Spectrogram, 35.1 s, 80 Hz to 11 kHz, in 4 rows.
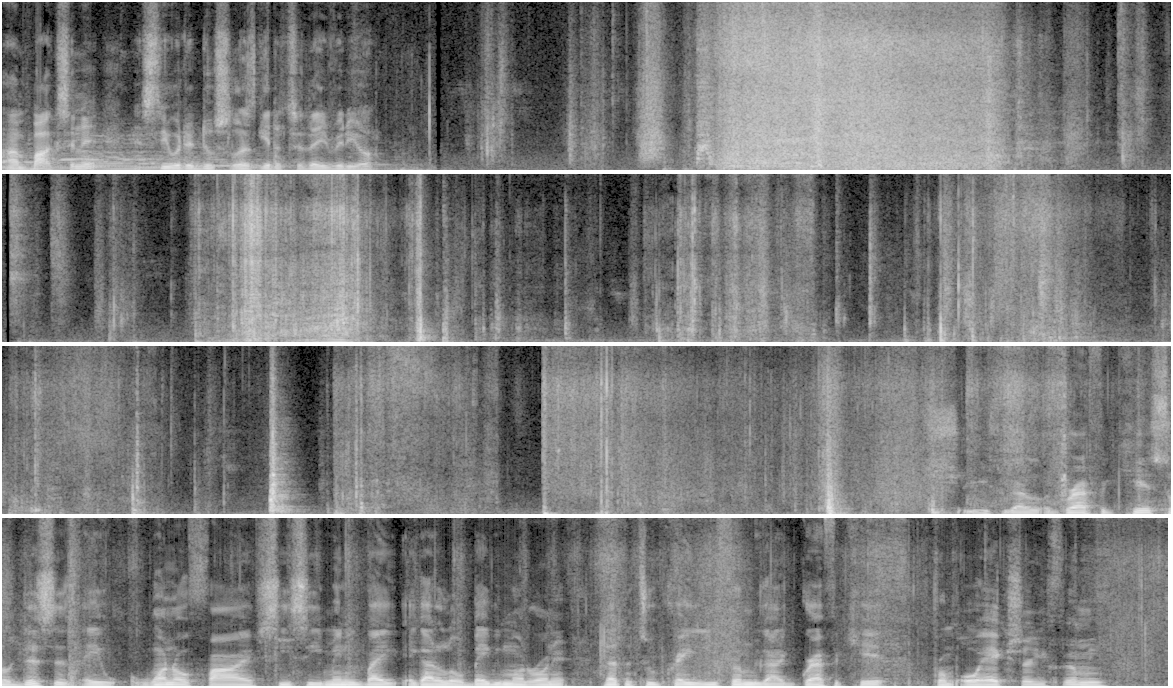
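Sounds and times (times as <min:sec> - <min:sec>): cardboard and bubble wrap rustling: 0:03.6 - 0:19.3, 0:19.9 - 0:27.4, 0:28.7 - 0:35.0
cardboard box being cut: 0:05.2 - 0:07.7.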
